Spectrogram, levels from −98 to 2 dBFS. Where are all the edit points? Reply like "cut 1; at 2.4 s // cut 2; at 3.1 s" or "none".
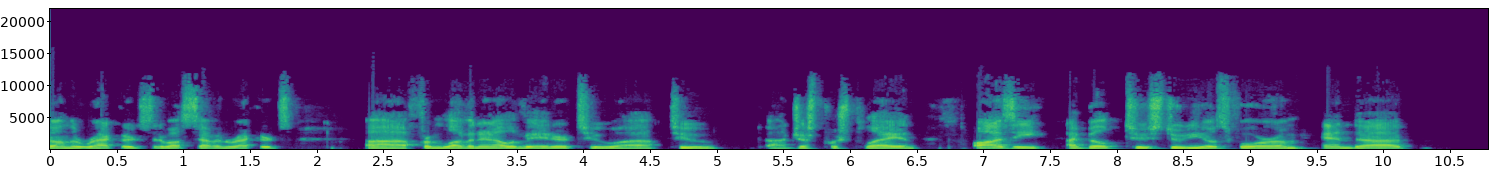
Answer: cut 1; at 4.6 s // cut 2; at 7.5 s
